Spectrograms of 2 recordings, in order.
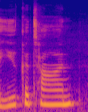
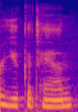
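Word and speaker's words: Yucatán: Canal lived with his family about 3,000 years ago in an area that is now called the Yucatan or Yucatan Peninsula. You can pronounce it either way.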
